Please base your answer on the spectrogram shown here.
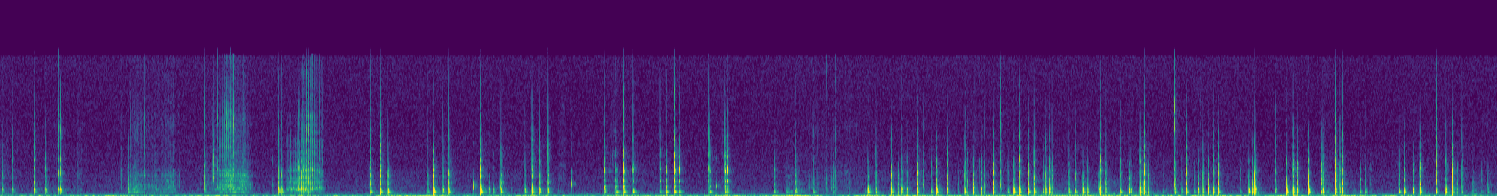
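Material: Plastic.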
